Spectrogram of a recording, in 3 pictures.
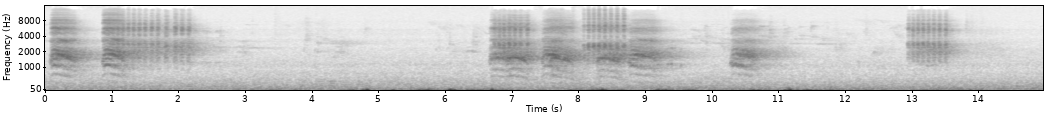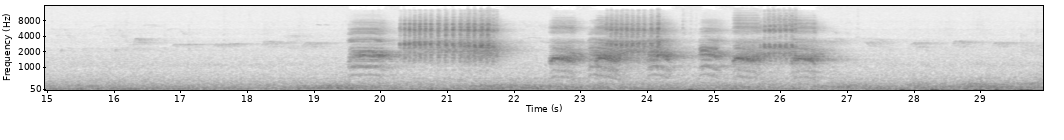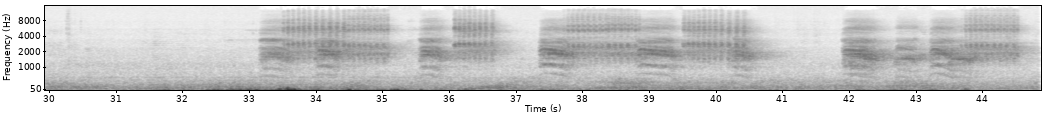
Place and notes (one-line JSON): {"title": "Birds in centre The Hague - Bird quarrel", "date": "2013-03-03 16:29:00", "description": "A little quarrel between Crows and Magpies.", "latitude": "52.08", "longitude": "4.31", "timezone": "Europe/Amsterdam"}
